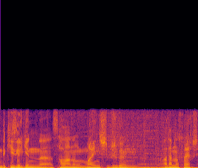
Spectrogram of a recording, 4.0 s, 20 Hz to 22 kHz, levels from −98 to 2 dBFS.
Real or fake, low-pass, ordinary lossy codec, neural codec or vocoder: real; none; none; none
